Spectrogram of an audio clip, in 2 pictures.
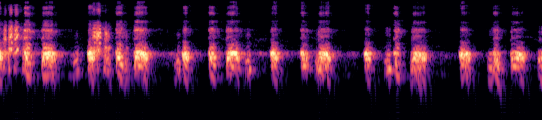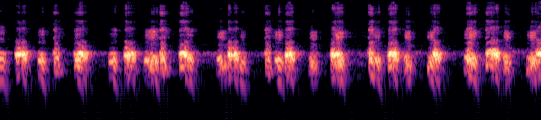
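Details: Chukar partridges calling while fighting, kept as a hunting bird: rapid run of loud, even clucking chuk notes, about two per second, steady throughout.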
